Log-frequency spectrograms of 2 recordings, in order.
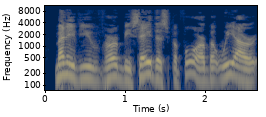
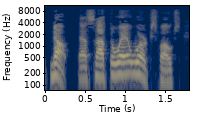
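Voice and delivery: usual speaking voice

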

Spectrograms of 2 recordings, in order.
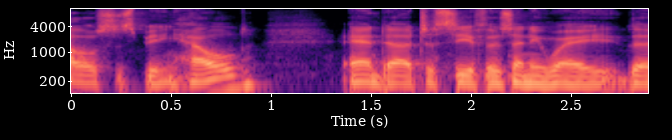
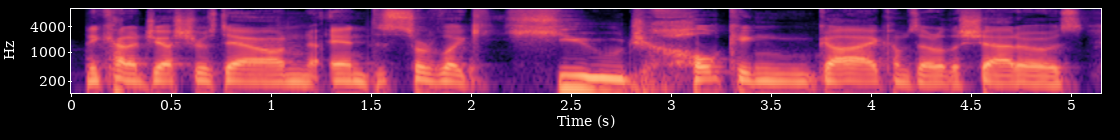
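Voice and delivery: usual speaking voice

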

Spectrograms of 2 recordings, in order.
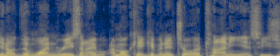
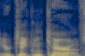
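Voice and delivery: ordinary talk

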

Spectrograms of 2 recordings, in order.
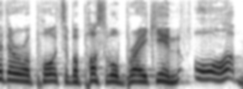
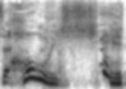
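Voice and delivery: stunned; 2 semitones lower, much slower than usual. Acted. Reporter stunned.

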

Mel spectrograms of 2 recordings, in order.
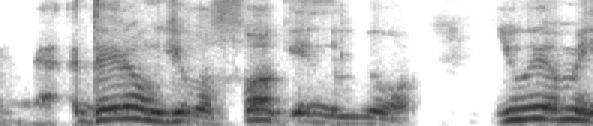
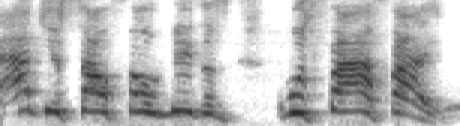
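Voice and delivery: high-pitched indignant comeback; mock exasperated; 9 semitones higher than usual. Shouting back at the bum, mock exasperation. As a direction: act out arguing back, voice pitched up. Retold argument about race.

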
